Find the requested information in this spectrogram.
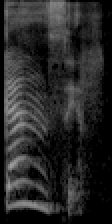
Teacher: ¿Verdad que la mayor fuerza de voz recae en la primera sílaba? Y tiene la rayita a la vocal. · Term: acento ortográfico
